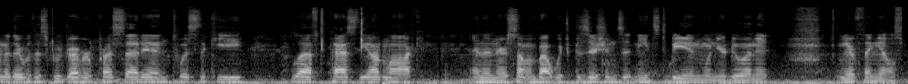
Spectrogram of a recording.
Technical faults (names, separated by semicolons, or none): repeated packet loss (robotic sound)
